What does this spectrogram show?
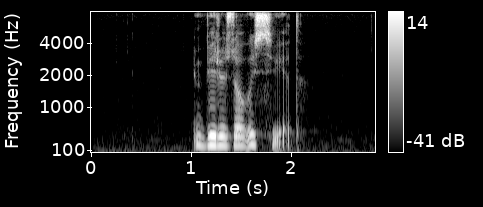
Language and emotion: Russian, neutral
